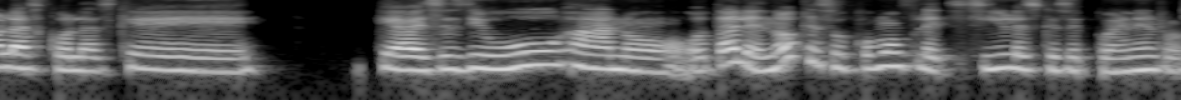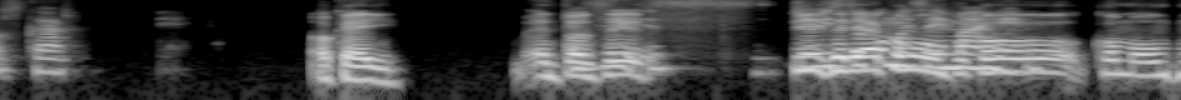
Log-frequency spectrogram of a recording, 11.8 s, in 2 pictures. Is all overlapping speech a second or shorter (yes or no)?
no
